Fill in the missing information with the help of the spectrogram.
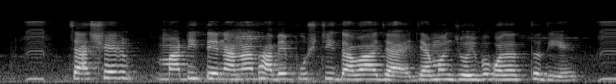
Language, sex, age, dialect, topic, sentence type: Bengali, female, 25-30, Standard Colloquial, agriculture, statement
